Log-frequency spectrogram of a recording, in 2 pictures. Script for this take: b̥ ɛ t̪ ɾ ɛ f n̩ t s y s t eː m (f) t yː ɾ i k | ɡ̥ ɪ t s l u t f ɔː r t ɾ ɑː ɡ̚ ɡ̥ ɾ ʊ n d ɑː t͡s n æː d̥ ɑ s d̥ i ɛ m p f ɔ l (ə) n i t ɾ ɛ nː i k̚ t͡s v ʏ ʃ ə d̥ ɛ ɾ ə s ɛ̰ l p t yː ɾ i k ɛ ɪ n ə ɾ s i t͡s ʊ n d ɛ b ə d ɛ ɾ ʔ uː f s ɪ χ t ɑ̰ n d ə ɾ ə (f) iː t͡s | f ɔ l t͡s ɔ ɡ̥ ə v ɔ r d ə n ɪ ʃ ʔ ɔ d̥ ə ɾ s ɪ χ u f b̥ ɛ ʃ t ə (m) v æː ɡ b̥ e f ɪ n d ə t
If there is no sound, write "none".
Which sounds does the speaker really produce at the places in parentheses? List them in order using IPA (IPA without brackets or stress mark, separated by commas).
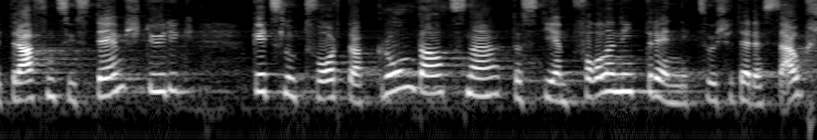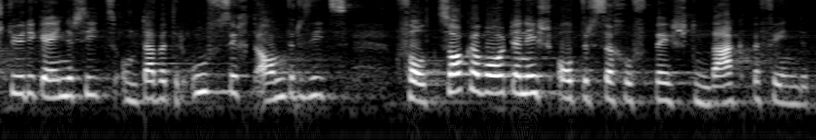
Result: ʃ, ə, s, m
